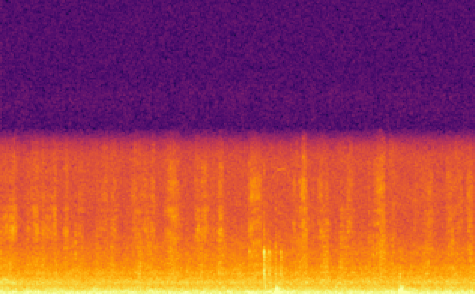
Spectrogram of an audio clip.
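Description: Marker pen writing on a whiteboard, faint scratching strokes with a couple of small ticks as the tip is lifted and set down, over a steady low electrical hum.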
